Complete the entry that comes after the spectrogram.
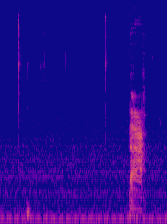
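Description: Single sharp computer mouse click during Unity editing work, short and fairly close, over a quiet room with faint background hum.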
